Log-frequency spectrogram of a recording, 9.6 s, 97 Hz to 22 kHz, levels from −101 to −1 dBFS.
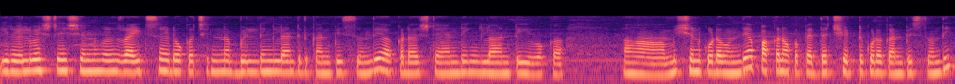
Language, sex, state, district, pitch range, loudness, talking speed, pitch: Telugu, female, Karnataka, Bellary, 200-225 Hz, -21 LUFS, 165 wpm, 210 Hz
